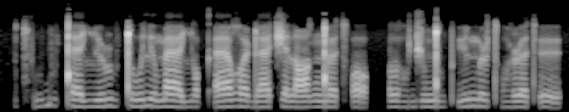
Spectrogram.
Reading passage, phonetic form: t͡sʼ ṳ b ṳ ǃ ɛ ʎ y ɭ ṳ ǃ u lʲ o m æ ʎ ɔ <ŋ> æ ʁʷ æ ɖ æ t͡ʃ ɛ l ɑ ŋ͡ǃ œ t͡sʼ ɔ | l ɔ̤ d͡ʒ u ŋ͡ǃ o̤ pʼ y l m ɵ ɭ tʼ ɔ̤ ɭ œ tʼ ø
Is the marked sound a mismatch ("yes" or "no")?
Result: yes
